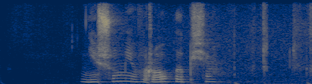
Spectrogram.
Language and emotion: Russian, neutral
